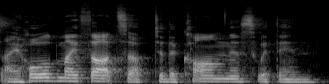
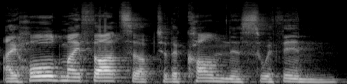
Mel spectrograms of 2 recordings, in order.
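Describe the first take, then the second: First: It is said at ordinary speaking volume. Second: It is said loudly and with high energy. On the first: "in a regular speaking voice" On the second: "in a loud, energetic voice"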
